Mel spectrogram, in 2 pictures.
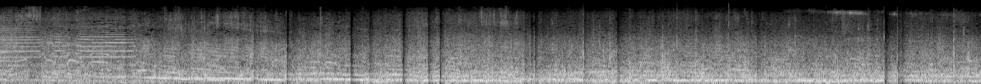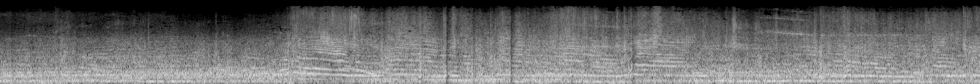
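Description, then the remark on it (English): Several race cars scream past at full racing speed at Le Mans in 2014, just after the start, their high-revving engines whining and dropping in pitch as each one passes before heading off through Tête Rouge, a loud, continuous stream of overlapping engine noise. “Listen to this. Le Mans 2014 at racing speeds.”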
